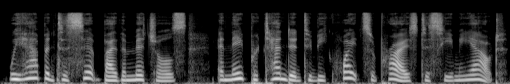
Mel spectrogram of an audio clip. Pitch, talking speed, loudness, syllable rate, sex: 210 Hz, 210 wpm, -18 LUFS, 5.6 syllables/s, female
